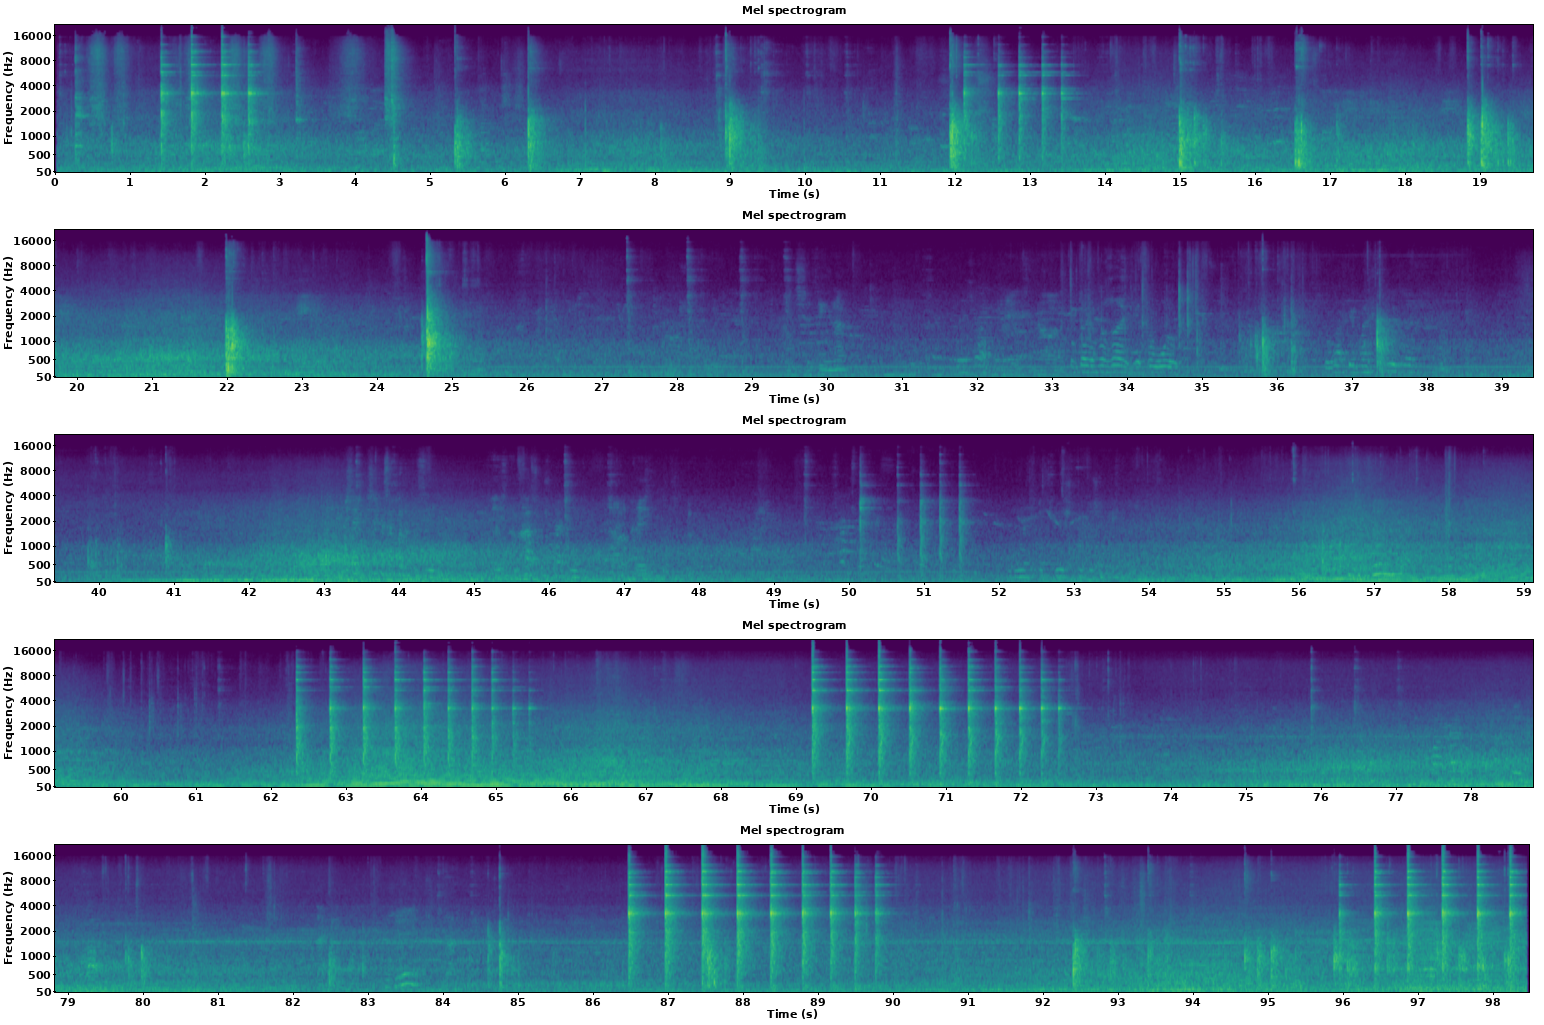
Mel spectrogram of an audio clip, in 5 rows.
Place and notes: Rua de Santo Espirito, Angra do Heroísmo, Portugal - Reconstruindo a Rua Santo Espírito
Angra do Heroismo is a city whose urban layout was established in the Renaissance at the time of the Discoveries. The layout of the streets is paved as a tradition of urbanization. Here you can hear the sound of the repair of one of the sections of the Rua Santo Espírito. Recorded with Zoom Hn4 Pro.
12 July 2019, 10:00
